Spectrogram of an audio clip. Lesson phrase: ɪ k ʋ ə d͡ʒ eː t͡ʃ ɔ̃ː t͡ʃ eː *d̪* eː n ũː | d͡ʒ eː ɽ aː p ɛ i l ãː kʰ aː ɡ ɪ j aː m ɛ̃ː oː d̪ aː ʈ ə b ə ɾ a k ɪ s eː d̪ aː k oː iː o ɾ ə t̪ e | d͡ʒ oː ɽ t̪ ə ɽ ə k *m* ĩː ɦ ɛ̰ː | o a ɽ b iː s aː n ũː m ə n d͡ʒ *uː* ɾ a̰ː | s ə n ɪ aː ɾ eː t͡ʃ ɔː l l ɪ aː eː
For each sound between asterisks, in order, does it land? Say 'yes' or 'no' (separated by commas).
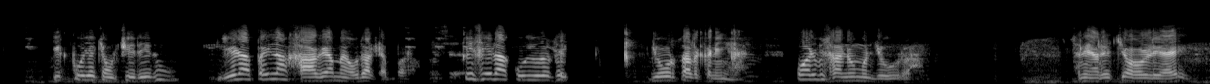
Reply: yes, no, yes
